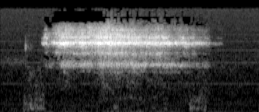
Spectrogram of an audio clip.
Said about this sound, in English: Hold it, one, two, three, and out through your mouth as if you're breathing through a straw.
